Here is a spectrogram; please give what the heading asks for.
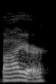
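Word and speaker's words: Bayer: us an example from, I'm going to say it, buyer. I think that's the way you say it correctly. I'm not sure. You can let me know. What are your thoughts, Stephen? That's the way all the Germans say it.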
